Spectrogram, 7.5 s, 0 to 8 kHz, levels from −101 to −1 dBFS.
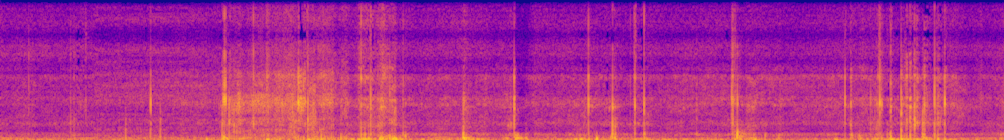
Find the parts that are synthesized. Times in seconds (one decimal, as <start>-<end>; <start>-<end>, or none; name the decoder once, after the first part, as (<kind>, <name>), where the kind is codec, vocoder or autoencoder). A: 0.0-0.7 (codec, SNAC); 2.6-7.5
